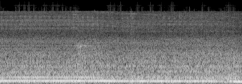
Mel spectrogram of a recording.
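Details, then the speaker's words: 2004 Ford F-350 6.0 diesel at 190k with new injectors, new oil cooler and EGR delete, driving under throttle; steady drone drops smoothly as the automatic upshifts; shifts cleanly at about 182°F and 174°F, 650 EGT. "so you get on the throttle here you can hear it shift and whatnot"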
